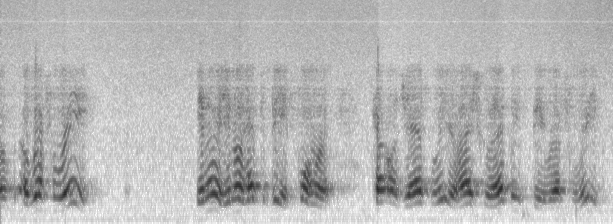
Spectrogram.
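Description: Speech only: a person talking, with a pause of about a second near the start.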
